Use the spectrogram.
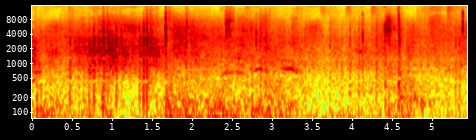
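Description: Heavy artillery bombardment in a Warhammer 40K-style war video game, a dense continuous barrage of booming shell impacts and blasts, loud and close, with voices talking underneath.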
